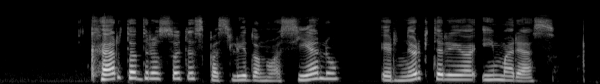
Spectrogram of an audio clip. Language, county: Lithuanian, Alytus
